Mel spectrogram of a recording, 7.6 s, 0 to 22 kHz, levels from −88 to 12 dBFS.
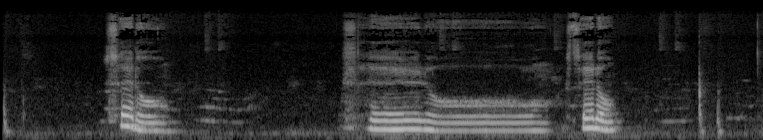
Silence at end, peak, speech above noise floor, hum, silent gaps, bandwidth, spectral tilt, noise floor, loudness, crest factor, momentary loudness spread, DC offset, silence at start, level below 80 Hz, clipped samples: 0.4 s; -8 dBFS; 35 dB; none; none; 16 kHz; -5.5 dB/octave; -57 dBFS; -23 LUFS; 18 dB; 25 LU; under 0.1%; 0.05 s; -60 dBFS; under 0.1%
